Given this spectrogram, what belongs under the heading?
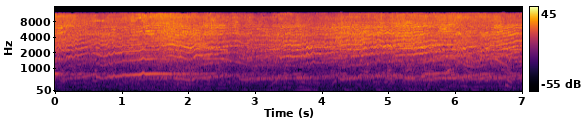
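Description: A 1/10 scale nitro RC car engine going out of tune during an A-main race, its high buzzing whine rising and falling as it passes, loud and continuous.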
